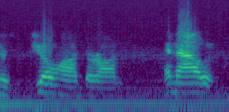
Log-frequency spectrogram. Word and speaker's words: Duran: Yeah, it was Johan Duran, and then we had all these Duran jokes, and then it was actually, no, it's Duran, and also his first name is Johan Duran, and now it's Ariz,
